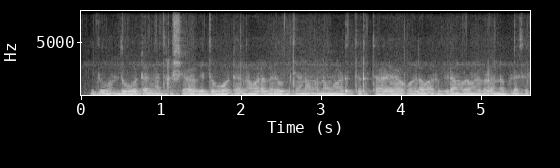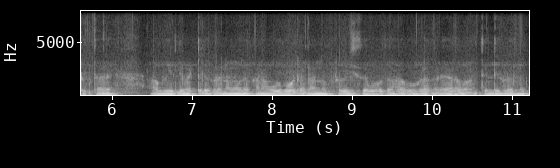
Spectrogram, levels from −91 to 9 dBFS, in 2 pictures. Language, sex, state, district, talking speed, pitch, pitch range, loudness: Kannada, male, Karnataka, Dharwad, 125 wpm, 145 Hz, 140-150 Hz, -15 LUFS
